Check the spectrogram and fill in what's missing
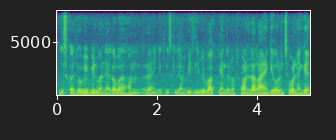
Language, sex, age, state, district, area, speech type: Hindi, male, 30-45, Madhya Pradesh, Harda, urban, spontaneous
